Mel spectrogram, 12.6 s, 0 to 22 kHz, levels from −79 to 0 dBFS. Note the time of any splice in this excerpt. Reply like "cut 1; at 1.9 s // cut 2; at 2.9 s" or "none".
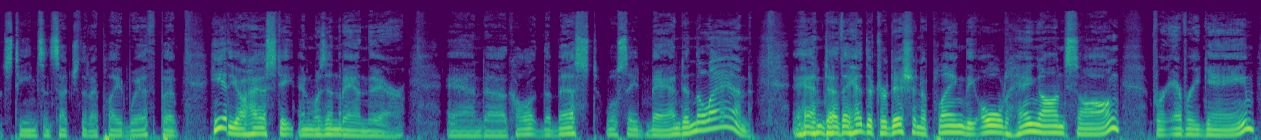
cut 1; at 2.3 s // cut 2; at 2.9 s // cut 3; at 3.4 s // cut 4; at 5.1 s // cut 5; at 6.4 s // cut 6; at 10.7 s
